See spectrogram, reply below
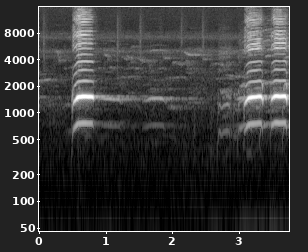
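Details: Greater bird-of-paradise giving one loud nasal honk, then a gap with faint trailing sound, then two more honks close together.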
